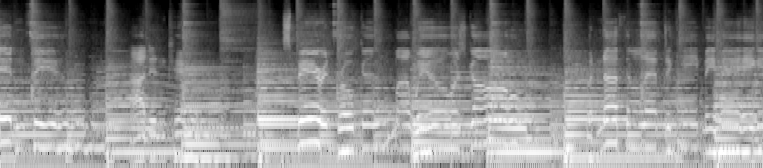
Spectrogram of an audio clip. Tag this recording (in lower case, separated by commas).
music, male singing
